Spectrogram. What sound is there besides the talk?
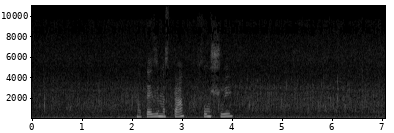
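flowing water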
